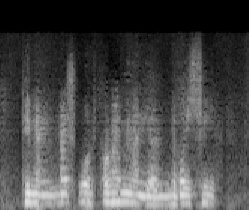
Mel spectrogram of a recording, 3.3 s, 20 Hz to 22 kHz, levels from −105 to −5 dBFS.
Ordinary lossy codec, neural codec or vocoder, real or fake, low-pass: AAC, 32 kbps; codec, 44.1 kHz, 0.9 kbps, DAC; fake; 19.8 kHz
